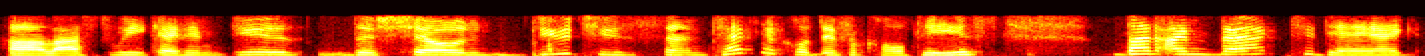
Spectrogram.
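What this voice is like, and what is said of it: Raspy, hoarse voice. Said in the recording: “I may sound a little raspy today, but that is because I have been ill for the last week ... a little bit under the weather as far as my voice is concerned”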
